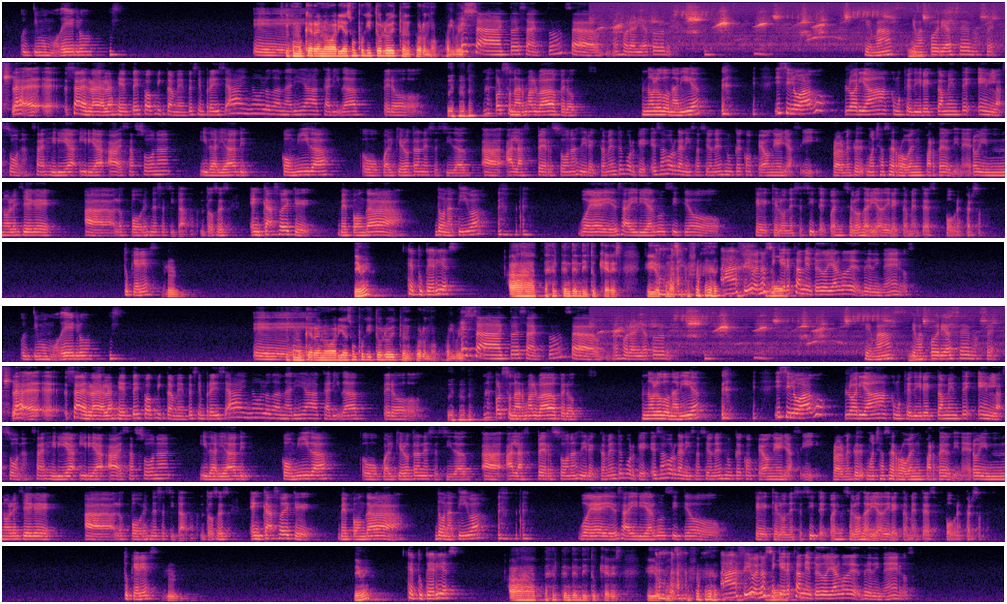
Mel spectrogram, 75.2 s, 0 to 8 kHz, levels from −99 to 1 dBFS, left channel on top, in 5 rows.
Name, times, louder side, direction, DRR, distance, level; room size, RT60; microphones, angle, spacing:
voice 1, 0.3-1.4 1.6-1.8 3.8-4.6 6.9-10.0 10.5-10.7 11.3-11.5 12.9-14.9 15.2-20.4 20.8-21.3 22.3-23.7 24.6-25.5 25.8-26.0 26.5-27.4 27.7-32.6 33.1-33.8 34.3-35.0 35.5-42.3 42.6-45.8 46.4-47.9 48.2-48.5 48.9-49.8 50.2-51.2 51.6-53.1 53.8-55.9 56.4-59.8 62.0-62.5 66.3-67.0 70.0-70.5 71.0-73.9, right 1 dB, 5° right, 0.4 m, -29 dB
voice 2, 4.3-7.1 13.6-13.8 21.7-22.2 22.7-22.8 62.6-62.9 65.5-65.7 67.8-71.0 71.2-71.3 71.6-71.9, left 5 dB, 80° left, 0.4 m, -21 dB
sound 1, 8.8-15.2, left 2 dB, 15° left, 0.9 m, -31 dB
25.0 x 9.0 x 4.5 m
head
